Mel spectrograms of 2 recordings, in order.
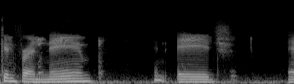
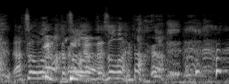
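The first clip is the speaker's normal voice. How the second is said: high, laughing call of the verdict, drawn out; 13 semitones higher, 6 dB louder, slower than usual. Real, not acted. Host laughs as he rules the flubbed line a left. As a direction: crack up while ruling it a left.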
